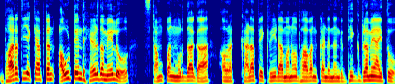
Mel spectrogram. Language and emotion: Kannada, disgusted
